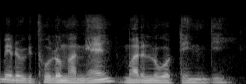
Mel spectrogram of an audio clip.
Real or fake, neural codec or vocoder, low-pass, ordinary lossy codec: fake; codec, 16 kHz in and 24 kHz out, 0.8 kbps, FocalCodec, streaming, 65536 codes; 10.8 kHz; none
